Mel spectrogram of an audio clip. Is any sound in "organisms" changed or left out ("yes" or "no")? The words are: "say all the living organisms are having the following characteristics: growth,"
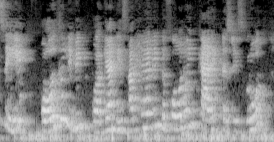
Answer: yes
